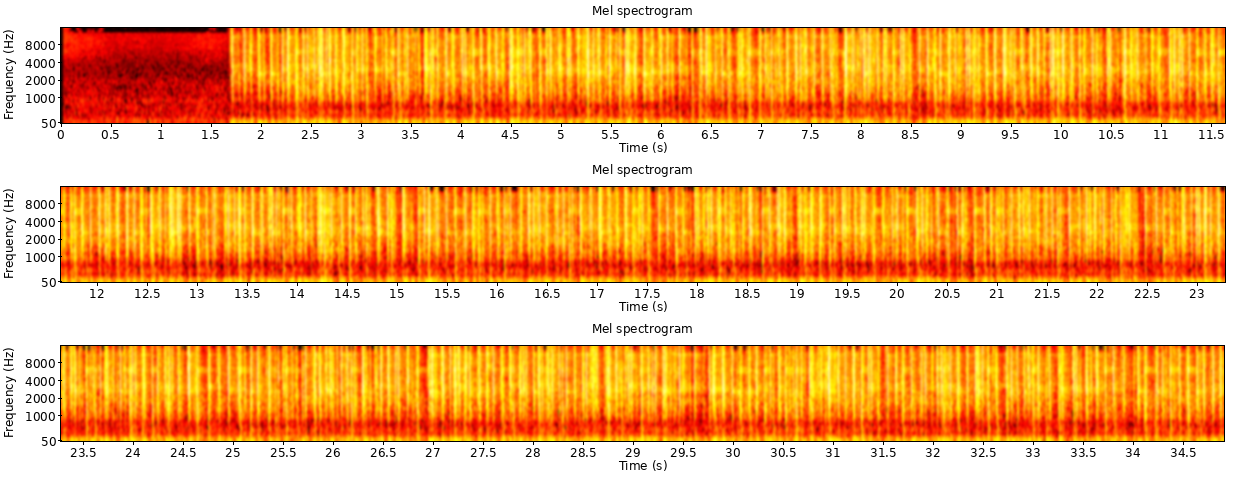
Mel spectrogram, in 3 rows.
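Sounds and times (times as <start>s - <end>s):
fast mechanical keyboard typing: 1.7s - 34.9s.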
